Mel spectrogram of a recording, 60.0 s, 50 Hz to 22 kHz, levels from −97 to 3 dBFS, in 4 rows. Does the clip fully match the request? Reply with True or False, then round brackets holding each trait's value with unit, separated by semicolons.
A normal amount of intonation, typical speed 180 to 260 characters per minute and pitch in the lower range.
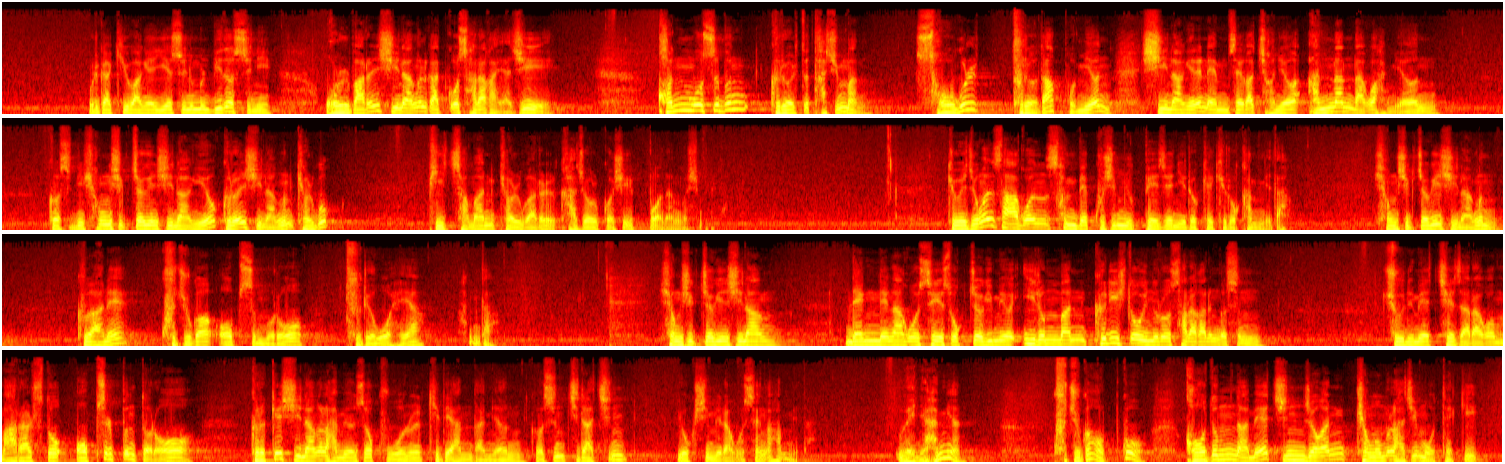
True (5.0 semitones; 240 characters per minute; 120 Hz)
